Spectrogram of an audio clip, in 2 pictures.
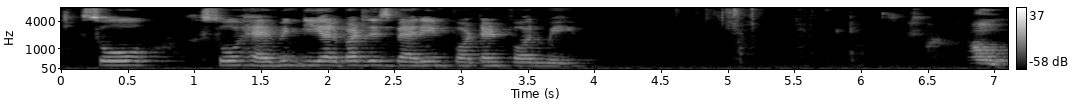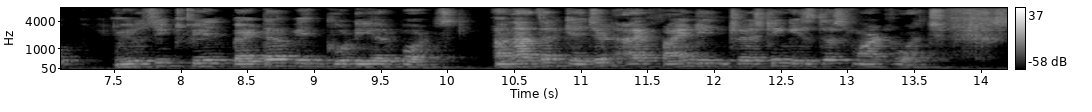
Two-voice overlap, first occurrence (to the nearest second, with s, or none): none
